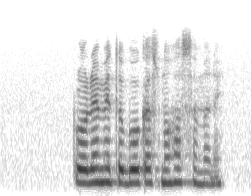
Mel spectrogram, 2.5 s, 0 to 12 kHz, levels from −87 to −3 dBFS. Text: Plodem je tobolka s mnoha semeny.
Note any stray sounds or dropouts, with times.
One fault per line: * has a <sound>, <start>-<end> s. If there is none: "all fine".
all fine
